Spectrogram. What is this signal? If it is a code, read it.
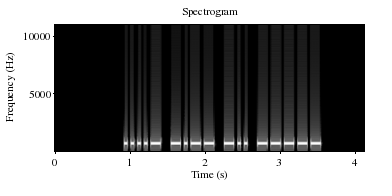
Morse code, heard as a keyed tone, about 26 wpm, 700 Hz. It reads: 4YD0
